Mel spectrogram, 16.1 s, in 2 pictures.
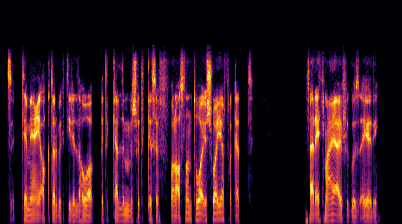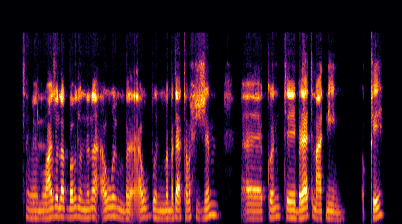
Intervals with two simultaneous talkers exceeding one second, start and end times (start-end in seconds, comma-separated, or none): none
